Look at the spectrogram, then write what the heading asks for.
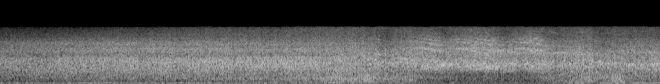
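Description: Passenger train passing close by at speed: a rising rush of wheel and rail noise that grows louder as the train approaches and peaks as the coaches sweep past.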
